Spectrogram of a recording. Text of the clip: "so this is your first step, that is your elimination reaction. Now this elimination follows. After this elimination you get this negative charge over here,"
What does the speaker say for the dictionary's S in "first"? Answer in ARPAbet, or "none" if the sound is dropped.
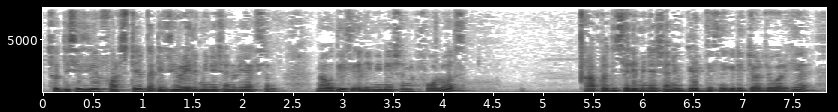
none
